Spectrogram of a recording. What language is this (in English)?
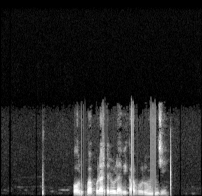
Ganda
